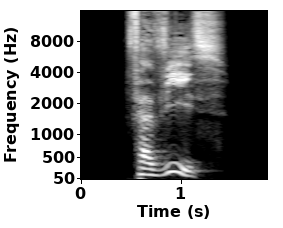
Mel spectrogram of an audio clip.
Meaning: first/third-person singular preterite of verweisen
- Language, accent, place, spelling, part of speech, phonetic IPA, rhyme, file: German, Germany, Berlin, verwies, verb, [fɛɐ̯ˈviːs], -iːs, De-verwies.ogg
